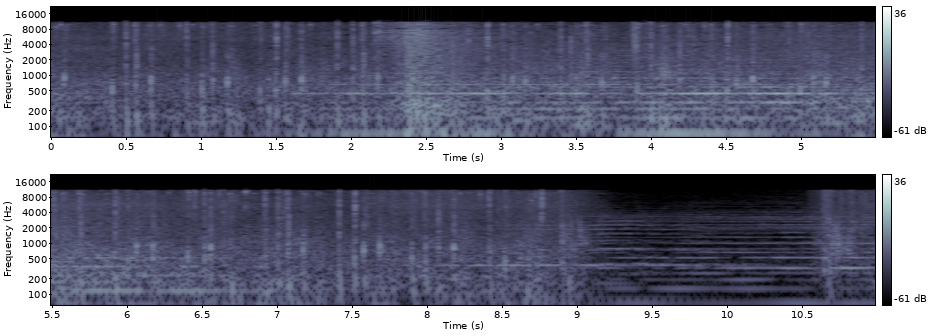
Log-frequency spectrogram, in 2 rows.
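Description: A horse in a PS4 video game gallops at speed, its hooves drumming in a fast, steady clip-clop with a brief whinny, before the pace eases off near the end.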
